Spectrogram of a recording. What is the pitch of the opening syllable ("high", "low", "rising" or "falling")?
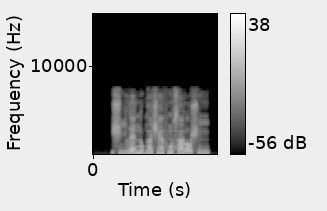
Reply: low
